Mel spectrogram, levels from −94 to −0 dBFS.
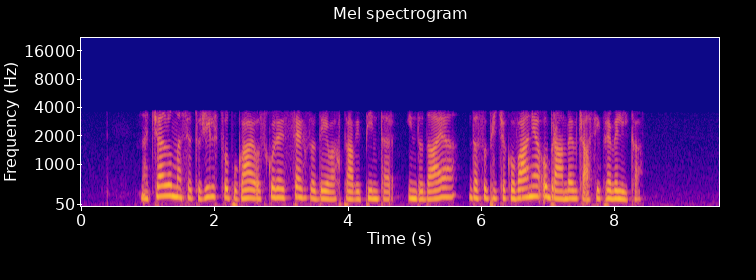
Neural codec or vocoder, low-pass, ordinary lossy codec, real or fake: codec, 16 kHz in and 24 kHz out, 2.2 kbps, FireRedTTS-2 codec; 3.6 kHz; none; fake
